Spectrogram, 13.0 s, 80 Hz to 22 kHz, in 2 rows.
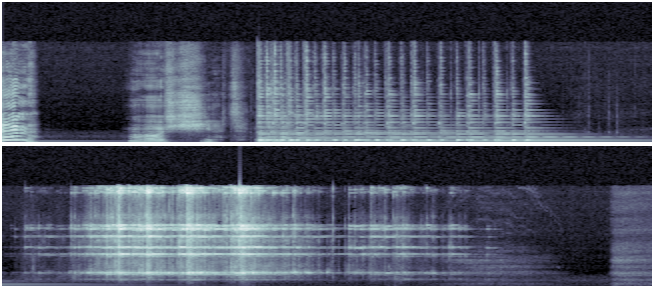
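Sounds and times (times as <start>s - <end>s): jingle bells shaken: 6.7s - 11.4s.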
